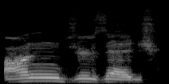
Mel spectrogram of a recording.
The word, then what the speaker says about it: Andrzej: How do you say that name? Andre that ends with a J. Is it Andre still? – Andrzej Grabowski. I got Grabowski.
